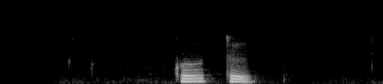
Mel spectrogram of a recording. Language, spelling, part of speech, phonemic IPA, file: Tamil, கூத்து, noun, /kuːt̪ːɯ/, Ta-கூத்து.ogg
- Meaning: performance, dance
